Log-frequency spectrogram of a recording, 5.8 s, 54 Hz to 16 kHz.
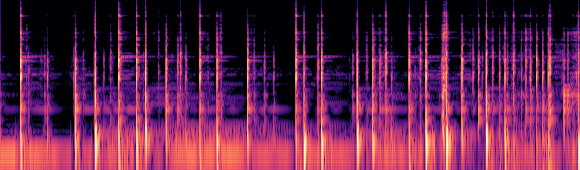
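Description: Fingertips of both hands tap and drum on a flat, solid, light wooden board with screws, springs and a contact pickup mounted on it. The result is a quick, irregular run of short, dry, hollow knocks with a low woody thump around 117 Hz. Each knock dies almost instantly over a steady low hum.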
